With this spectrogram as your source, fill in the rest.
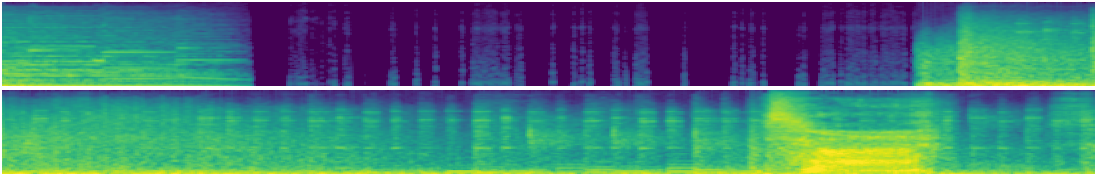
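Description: A video-game explosion in The Hundred Line Last Defense Academy, where a sudden dense roar bursts in after a stretch of silence, holds steady, then swells into a louder blast near the end.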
